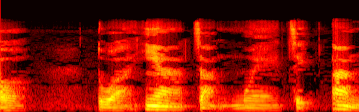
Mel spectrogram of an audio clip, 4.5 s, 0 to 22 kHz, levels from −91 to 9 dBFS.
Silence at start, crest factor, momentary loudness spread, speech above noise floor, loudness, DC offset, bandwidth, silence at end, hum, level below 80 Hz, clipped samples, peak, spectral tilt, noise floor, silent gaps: 0 s; 20 dB; 15 LU; 33 dB; -21 LUFS; under 0.1%; 11 kHz; 0 s; none; -54 dBFS; under 0.1%; 0 dBFS; -4 dB/octave; -53 dBFS; none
